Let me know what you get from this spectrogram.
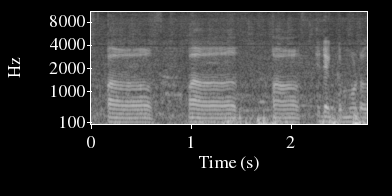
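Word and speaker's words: ق: ওকে, তারপরে হচ্ছে কফ, জিহ্বার গোড়া তার বরাবর উপরে তালুর সঙ্গে লাগাইয়া কফ কফ কফ কফ।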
